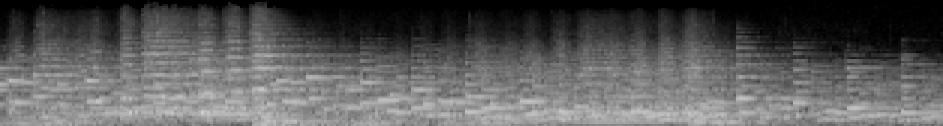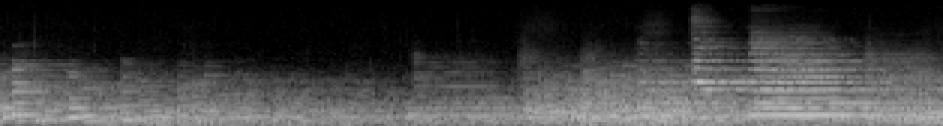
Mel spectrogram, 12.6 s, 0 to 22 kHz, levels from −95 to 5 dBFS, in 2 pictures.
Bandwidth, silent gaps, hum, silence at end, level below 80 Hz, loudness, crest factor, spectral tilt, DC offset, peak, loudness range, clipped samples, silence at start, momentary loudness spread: 16.5 kHz; none; none; 0 s; -42 dBFS; -24 LUFS; 18 dB; -5.5 dB/octave; under 0.1%; -6 dBFS; 12 LU; under 0.1%; 0 s; 16 LU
